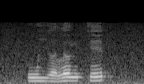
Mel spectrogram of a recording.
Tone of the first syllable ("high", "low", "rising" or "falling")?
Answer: low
